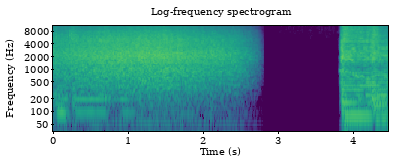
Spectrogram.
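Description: A hiss of noise like static, at first over a few low bass notes from the music, fading out over about two and a half seconds. Then about a second of silence before a guitar music track starts near the end.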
